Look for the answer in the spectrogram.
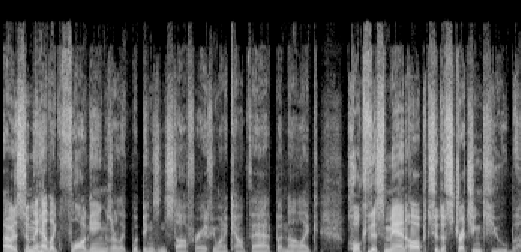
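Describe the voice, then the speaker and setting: A man talks like a casual reaction host, with pitch that swings around a lot. He is flippant and rambling, happy to swear, and recorded close and dry with no room sound. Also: very animated, fairly quick, no room sound. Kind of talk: casual joking reaction commentary.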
